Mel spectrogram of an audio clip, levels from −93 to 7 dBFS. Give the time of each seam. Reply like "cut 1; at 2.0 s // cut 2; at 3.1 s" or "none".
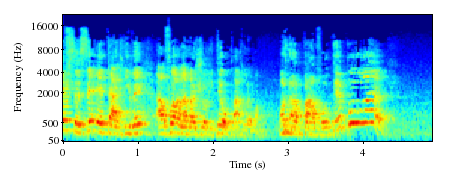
none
